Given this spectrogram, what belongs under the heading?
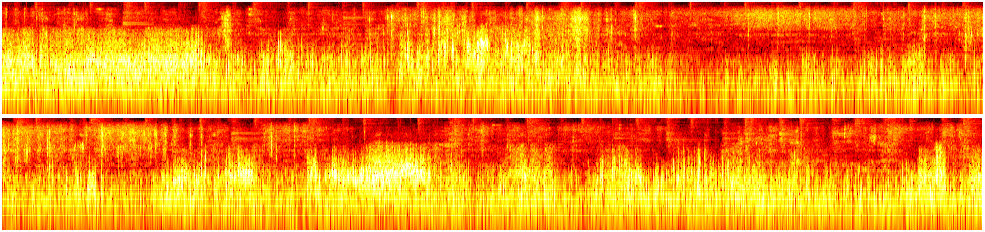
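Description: Loud, sustained wind roars and gusts against the microphone throughout, swelling and easing in waves, with faint voices buried underneath.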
